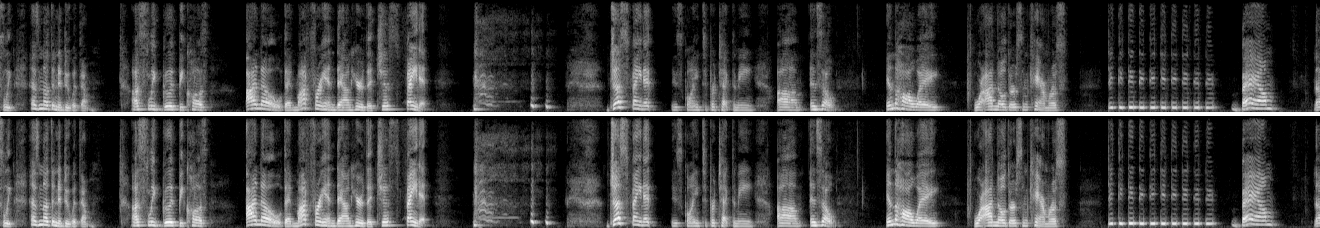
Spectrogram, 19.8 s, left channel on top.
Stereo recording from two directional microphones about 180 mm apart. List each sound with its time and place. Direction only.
0.0 s speech: 45° right (ahead or behind)
6.1 s speech: 30° right (ahead or behind)
7.1 s a sound: 35° right (ahead or behind)
13.2 s speech: 45° right (ahead or behind)
16.6 s speech: 25° right (ahead or behind)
